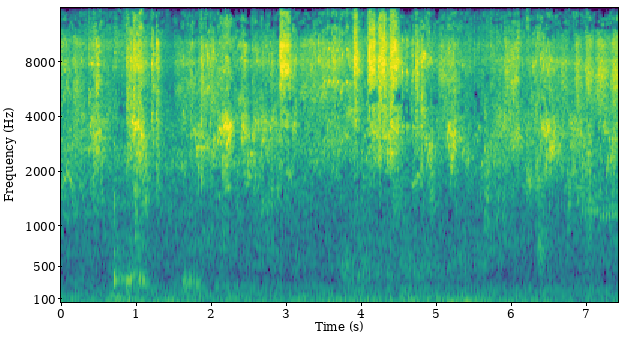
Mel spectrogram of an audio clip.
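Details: A colony of budgerigars in a breeding setup chatters as a flock, a dense mix of high scratchy chirps and warbles.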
